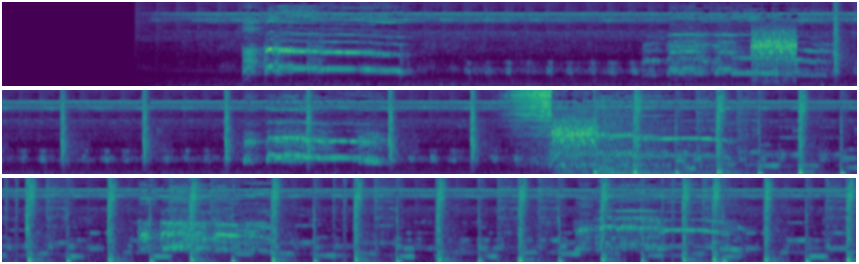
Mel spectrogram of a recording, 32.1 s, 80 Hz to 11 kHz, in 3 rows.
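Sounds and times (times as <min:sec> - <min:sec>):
rooster crowing: 0:03.0 - 0:05.2, 0:08.0 - 0:10.6, 0:13.6 - 0:15.8, 0:17.1 - 0:21.9, 0:23.0 - 0:25.0, 0:28.4 - 0:30.8
dance music with kick drum: 0:18.1 - 0:32.0.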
